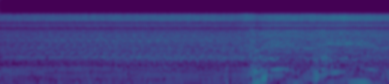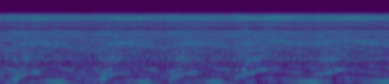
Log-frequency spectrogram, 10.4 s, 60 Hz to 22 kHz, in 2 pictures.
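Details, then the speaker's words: Mitsubishi Legnum VR4 petrol engine revved with all drive belts removed; thin whine rising and falling with revs, loudest on cold start. Alternator replaced without effect; timing belt, water pump, tensioner, idler new. Owner later suspects blown rear turbo. "There are no drive belts on this car. I can see the belt tension, the timing looks pretty good, but it makes this whining noise, so here we go."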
